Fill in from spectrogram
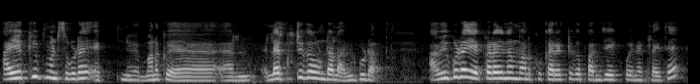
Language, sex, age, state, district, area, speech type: Telugu, female, 60+, Telangana, Hyderabad, urban, spontaneous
